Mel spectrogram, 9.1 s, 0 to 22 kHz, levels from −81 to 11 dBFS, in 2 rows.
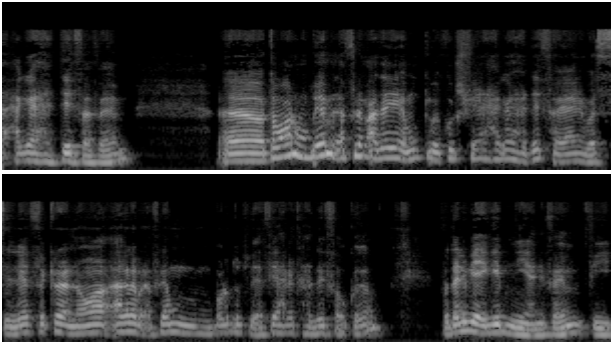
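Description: No technical faults can be heard anywhere in the recording; the signal stays continuous and steady throughout.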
